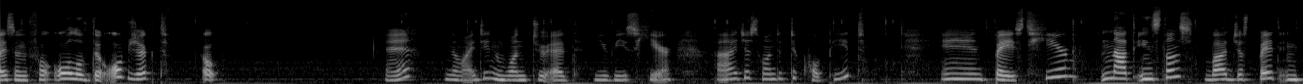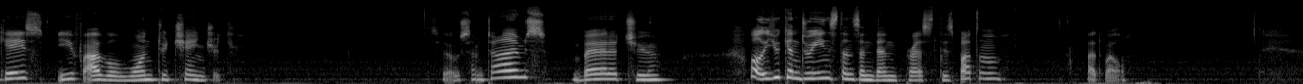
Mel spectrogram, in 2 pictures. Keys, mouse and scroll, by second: 0.2 click, 0.3 click, 0.8 click, 0.9 click, 1.5 middle click, 1.7 middle click, 2.5 click, 4.7 click, 4.7 click, 5.4 click, 5.5 click, 6.3 middle click, 6.5 middle click, 7.1 click, 7.2 click, 7.4 right click, 7.5 right click, 8.3 click, 8.4 click, 8.8 click, 8.9 click, 9.8 right click, 9.9 right click, 10.7 click, 10.8 click, 11.1 middle click, 11.3 middle click, 11.9 click, 11.9 click, 12.9 right click, 13.0 right click, 13.4 click, 13.5 click, 14.4 middle click, 14.6 middle click, 14.8 middle click, 14.9 middle click, 15.1 scroll up 1, 17.7 click, 22.9 middle click, 23.6 click, 23.7 click.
